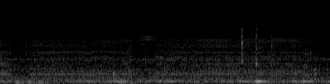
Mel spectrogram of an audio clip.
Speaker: the zoom does not work as i said it would appear that if it's gone autofocus that is also not working yep so the focus also does not work oh just cannot focus on that particular object i can hear everything kind of whirring on the inside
